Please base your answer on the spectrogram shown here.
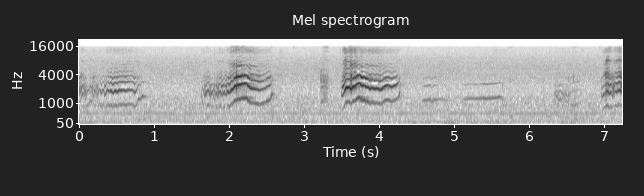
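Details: Two-hour-old English Bulldog puppies of a blue sable litter, asleep and dreaming, make loud arching squeals and one faint flat whine in quick succession, with a steady mechanical hum underneath.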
